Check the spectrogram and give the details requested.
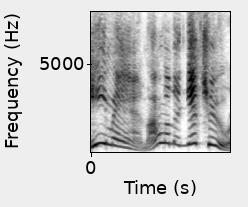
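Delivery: cartoonish voice pitched very high. Recalling old He-Man cartoons: imitating cartoon voices. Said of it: "the cartoon voices".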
